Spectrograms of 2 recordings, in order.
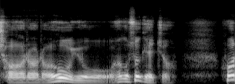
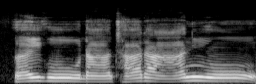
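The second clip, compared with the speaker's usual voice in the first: put-on high, slow turtle character voice; 7 semitones higher than usual. Telling the tiger and turtle story, the turtle answers in a put-on turtle voice. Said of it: "이제 자라 목소리 좀 바꿨습니다".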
